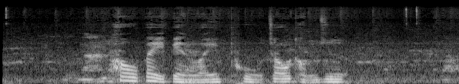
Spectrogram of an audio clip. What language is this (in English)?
Chinese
